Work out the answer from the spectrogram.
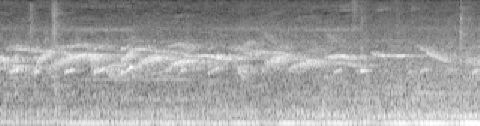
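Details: Fighting-type Chinese hwamei from Northwest Vietnam, kept tame in Saigon, singing faint, continuous warbled whistles behind a strong low hum and background noise.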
